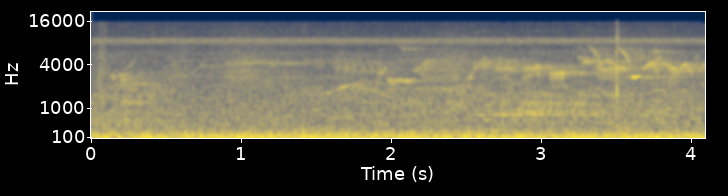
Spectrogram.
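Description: Footsteps thud softly on grass close by.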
